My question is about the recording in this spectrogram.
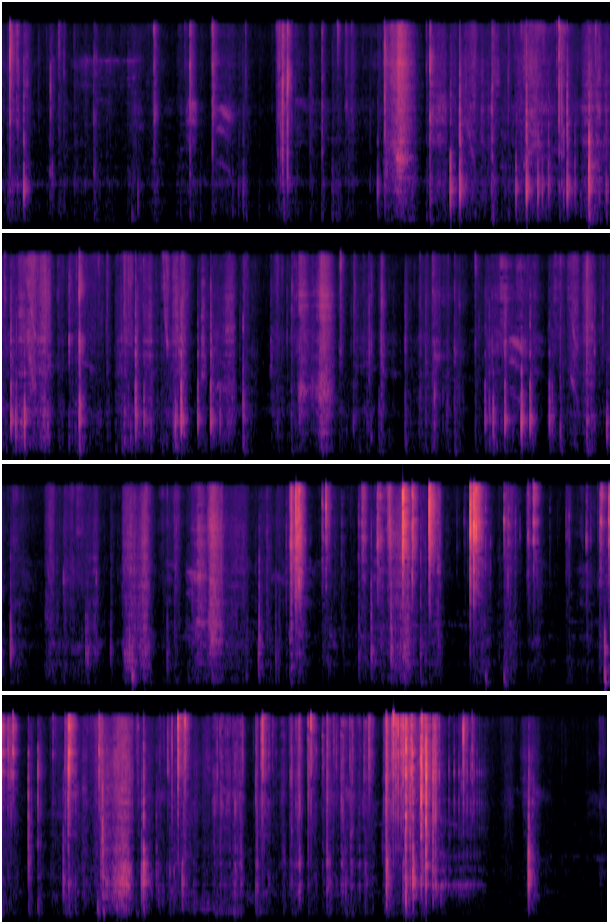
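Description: Irregular clicks, taps and rustles of hands handling a small plastic flower pot and craft materials on a table, with a louder cluster of knocks a little before the end.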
